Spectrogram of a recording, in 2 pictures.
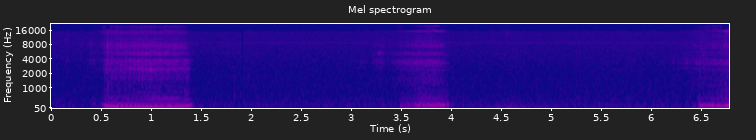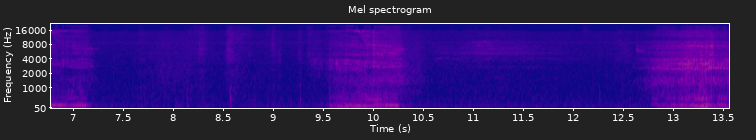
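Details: Sleeping Labrador Retriever snoring indoors: deep, rumbling snores, each about a second long, recurring roughly every three seconds with quiet breaths between.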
